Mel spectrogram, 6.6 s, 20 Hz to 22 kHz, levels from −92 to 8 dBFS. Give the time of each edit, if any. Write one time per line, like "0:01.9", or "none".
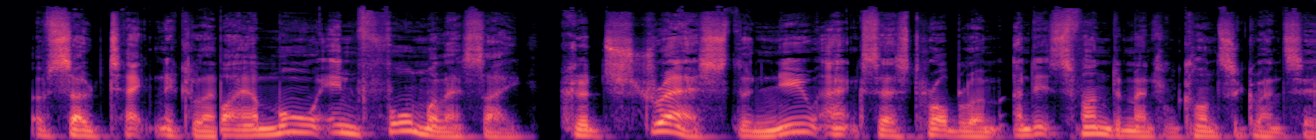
0:01.1
0:02.8
0:04.6

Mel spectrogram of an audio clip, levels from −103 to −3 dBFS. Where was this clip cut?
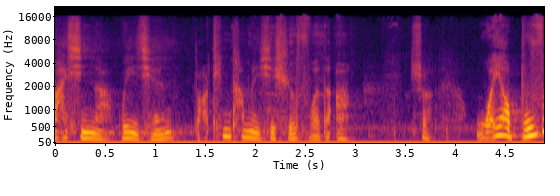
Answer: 0:03.5

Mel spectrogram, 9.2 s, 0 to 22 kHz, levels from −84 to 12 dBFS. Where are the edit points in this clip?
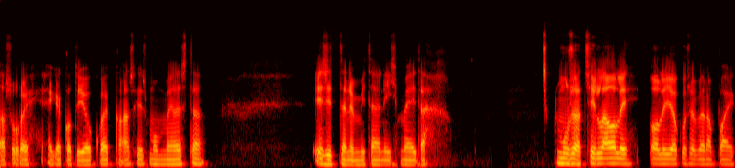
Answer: none

